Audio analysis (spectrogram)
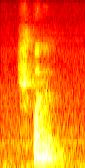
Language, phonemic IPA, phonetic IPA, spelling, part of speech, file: German, /ˈʃpanən/, [ˈʃpann̩], spannen, verb, De-spannen.ogg
- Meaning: 1. to stretch 2. to tighten 3. to tension 4. to be taut 5. to harness 6. to span 7. to stare, gaze 8. to peep, spy on someone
